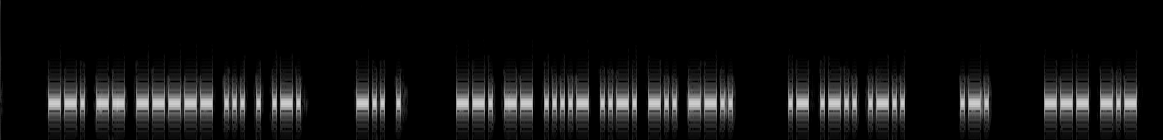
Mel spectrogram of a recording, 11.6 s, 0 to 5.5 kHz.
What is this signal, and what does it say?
Morse code, heard as a keyed tone, about 30 wpm, 700 Hz. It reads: GM0SER DE GM4FDZ ALL R OK
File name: UK MASTER QSOs TRAINING / 30WPM / UK MASTER QSOs 0046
